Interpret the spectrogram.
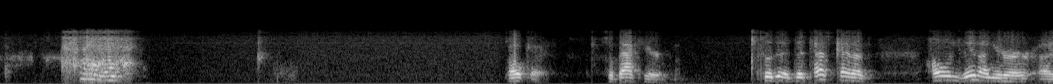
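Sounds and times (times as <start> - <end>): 
nose blowing: 0.0 - 1.5
speech: 5.1 - 6.9, 7.6 - 10.5.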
